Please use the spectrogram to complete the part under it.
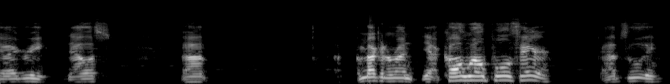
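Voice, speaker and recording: A man's voice: mid-range voice, sharp tone, no room sound, muffled recording. A stuffed-up man hosting a casual livestream, chatting loosely and answering viewer comments with many restarts. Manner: rambling and chatty, with repeated restarts. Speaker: livestream host.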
